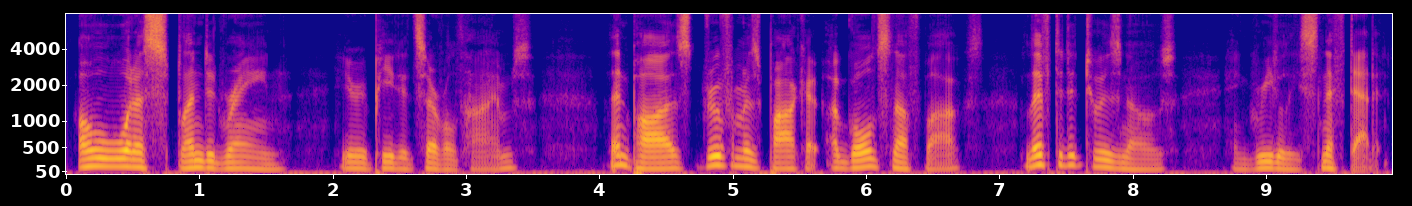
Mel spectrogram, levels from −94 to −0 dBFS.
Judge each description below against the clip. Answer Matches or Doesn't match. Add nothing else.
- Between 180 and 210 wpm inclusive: Doesn't match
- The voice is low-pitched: Matches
